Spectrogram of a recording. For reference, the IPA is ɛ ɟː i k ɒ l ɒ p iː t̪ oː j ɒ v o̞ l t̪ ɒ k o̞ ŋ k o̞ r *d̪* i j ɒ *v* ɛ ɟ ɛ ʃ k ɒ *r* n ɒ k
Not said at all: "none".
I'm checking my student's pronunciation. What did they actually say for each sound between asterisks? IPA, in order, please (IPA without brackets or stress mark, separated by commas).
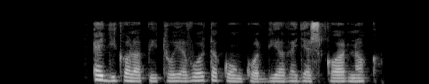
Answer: d̪, v, r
